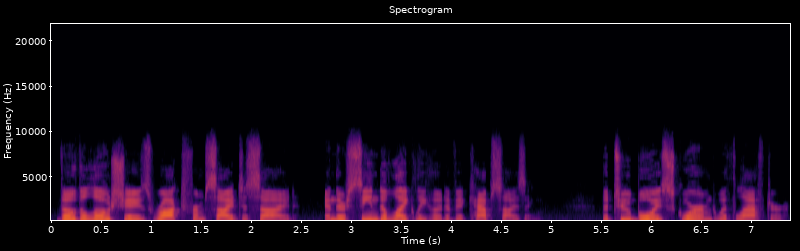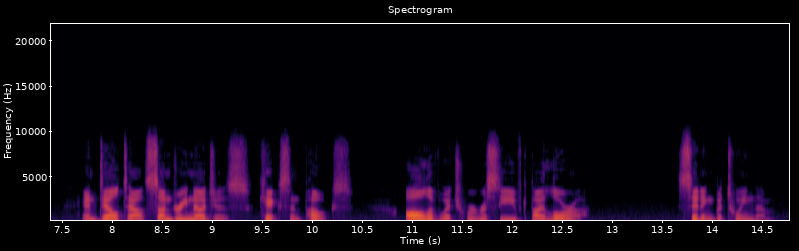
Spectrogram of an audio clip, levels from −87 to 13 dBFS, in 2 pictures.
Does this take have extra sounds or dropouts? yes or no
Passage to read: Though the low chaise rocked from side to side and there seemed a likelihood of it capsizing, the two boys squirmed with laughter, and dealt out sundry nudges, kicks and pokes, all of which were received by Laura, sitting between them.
no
